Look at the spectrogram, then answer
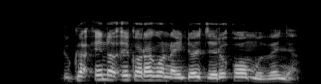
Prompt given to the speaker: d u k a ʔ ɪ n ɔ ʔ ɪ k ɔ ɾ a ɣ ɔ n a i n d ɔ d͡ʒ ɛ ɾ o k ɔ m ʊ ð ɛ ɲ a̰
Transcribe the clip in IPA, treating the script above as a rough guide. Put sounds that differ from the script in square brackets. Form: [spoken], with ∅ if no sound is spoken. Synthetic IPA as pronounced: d u k a ʔ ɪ n ɔ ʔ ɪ k ɔ ɾ a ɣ ɔ n a i n d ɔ d͡ʒ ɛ ɾ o [ʔ] ɔ m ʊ ð ɛ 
